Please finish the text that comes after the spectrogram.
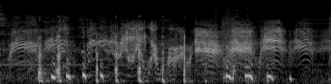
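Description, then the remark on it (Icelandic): A raspy, quacking cartoon-duck voice of Andrisönd (Donald Duck) sputters out a rapid string of nasal honks, loud, with a brief break in the middle before another quick burst of quacks, played as a voice in a quiz game. “Kunnið þið að tala eins Andrisönd?”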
